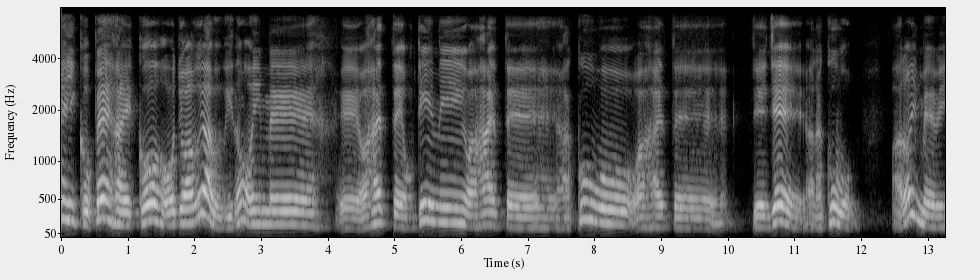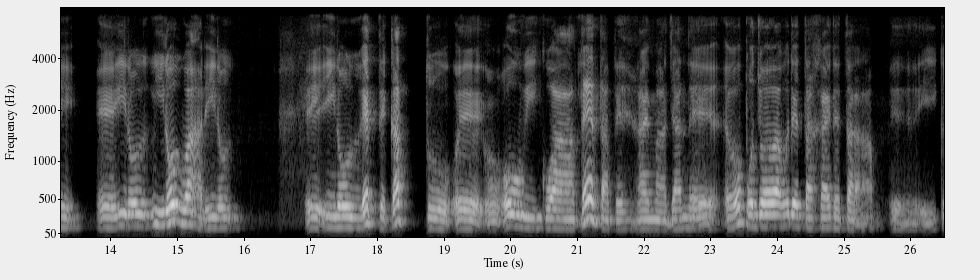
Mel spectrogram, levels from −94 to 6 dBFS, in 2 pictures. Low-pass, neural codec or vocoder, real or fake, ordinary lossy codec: 7.2 kHz; none; real; none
